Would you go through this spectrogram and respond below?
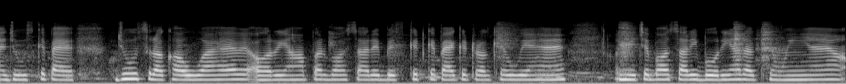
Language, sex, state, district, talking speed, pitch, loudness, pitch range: Hindi, female, Bihar, Sitamarhi, 170 wpm, 220 Hz, -15 LUFS, 215-230 Hz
